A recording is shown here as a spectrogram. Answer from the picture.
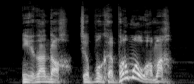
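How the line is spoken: Anxious yelling. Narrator (Chinese): 他急得就大嚷起来

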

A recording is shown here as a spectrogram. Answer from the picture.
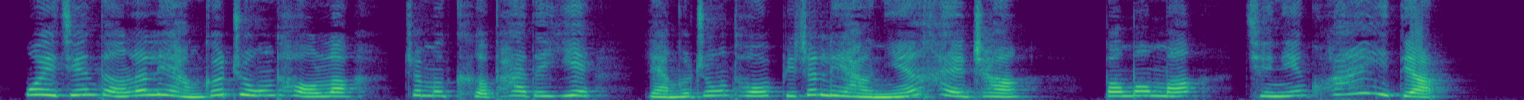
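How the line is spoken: Calling up from below. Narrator (Chinese): 皮诺乔打下面接上叫

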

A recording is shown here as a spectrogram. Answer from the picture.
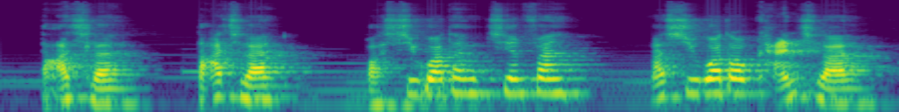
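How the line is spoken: Clamoring crowd shouting. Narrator (Chinese): 一群乌合之众中不断有人叫嚷着

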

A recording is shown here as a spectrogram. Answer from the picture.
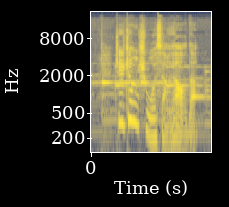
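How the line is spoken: Beaming happy child. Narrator (Chinese): 我的这位小评判员喜笑颜开，他说

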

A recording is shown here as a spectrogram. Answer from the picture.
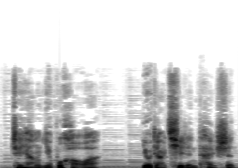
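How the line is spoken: Long sigh. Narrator (Chinese): 火锅大将军长叹

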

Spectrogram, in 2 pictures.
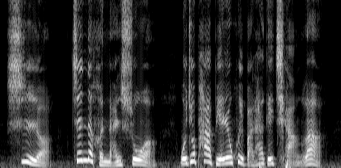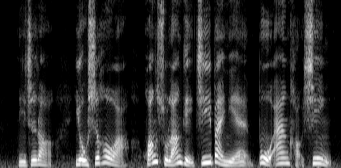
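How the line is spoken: Sudden loud laughter. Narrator (Chinese): 赵熙突然大笑说

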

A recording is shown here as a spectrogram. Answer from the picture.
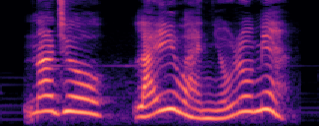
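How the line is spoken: Shouting. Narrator (Chinese): 大壮喊

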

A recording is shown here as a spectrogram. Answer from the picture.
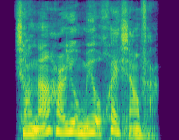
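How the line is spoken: Mother, extremely angry. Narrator (Chinese): 这个母亲愤怒无比地说

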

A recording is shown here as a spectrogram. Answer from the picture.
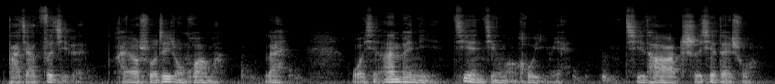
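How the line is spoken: Excited hearty laughter. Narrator (Chinese): 比他更为雀跃，哈哈大笑道

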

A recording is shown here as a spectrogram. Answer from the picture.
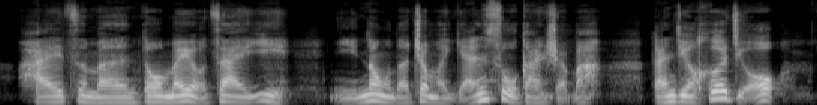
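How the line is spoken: Old man laughing. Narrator (Chinese): 天树老人笑着对九天老人道

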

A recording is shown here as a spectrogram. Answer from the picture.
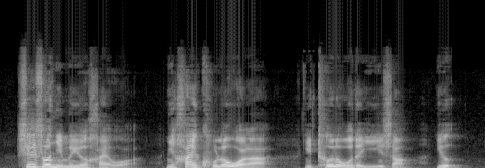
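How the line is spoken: Laughing. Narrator (Chinese): 赵灵儿笑着说

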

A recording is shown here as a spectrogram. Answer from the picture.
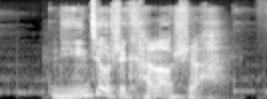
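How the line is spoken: Inner thought. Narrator (Chinese): 心里头却暗道

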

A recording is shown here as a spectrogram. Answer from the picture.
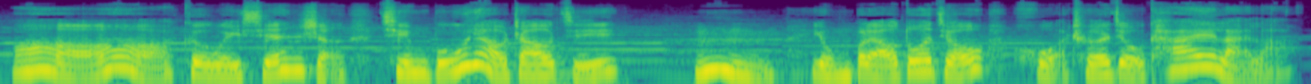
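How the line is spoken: Calm, smiling. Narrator (Chinese): 梨子站长不慌不忙地向大家笑着说

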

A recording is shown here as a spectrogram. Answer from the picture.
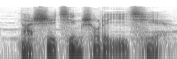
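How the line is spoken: Wistful sigh. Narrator (Chinese): 他感叹说

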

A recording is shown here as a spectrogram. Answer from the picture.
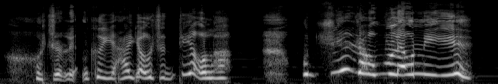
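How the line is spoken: Tearful complaint. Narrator (Chinese): 昭娇按着自己的门牙，又哭诉道

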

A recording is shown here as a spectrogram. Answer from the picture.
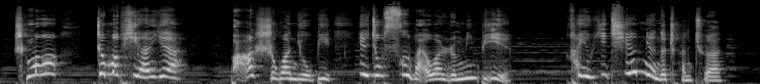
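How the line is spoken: Excited shout. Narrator (Chinese): 大妈兴奋不已，激动的快要跳了起来，喊道

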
